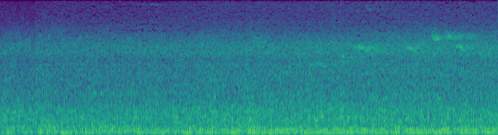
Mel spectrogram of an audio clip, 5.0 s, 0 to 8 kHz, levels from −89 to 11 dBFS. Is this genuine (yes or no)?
no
